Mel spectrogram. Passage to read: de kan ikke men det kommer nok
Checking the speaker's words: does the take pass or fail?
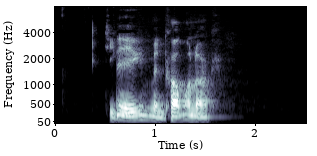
fail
